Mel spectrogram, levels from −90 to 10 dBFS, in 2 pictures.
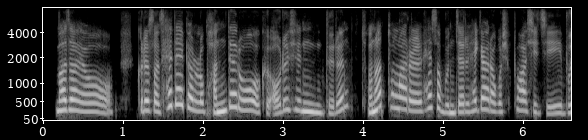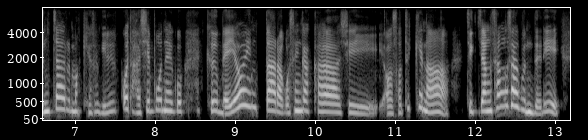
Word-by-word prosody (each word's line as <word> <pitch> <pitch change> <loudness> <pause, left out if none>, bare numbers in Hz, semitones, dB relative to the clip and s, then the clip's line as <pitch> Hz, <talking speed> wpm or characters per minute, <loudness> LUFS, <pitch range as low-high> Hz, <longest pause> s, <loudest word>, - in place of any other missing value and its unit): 맞아요. 240 -6 +2 0.3
그래서 260 -2 +1
세대별로 340 - +2
반대로 255 +3 +4
그 - - -8
어르신들은 235 - 0
전화 240 +10 +4
통화를 290 -9 0
해서 330 +1 -1
문제를 220 +2 -1
해결하고 260 -3 0
싶어하시지 220 -7 -4
문자를 250 +7 +1
막 240 0 -2
계속 215 -2 -11
읽고 245 +8 -3
다시 205 +1 -6
보내고 255 -2 -2 0.3
그 255 0 -2
'매여 280 - +3
있다.'라고 265 - 0
생각하시어서 210 -6 -2
특히나 235 - -1 0.2
직장 245 +2 +1
상사분들이 255 - +1
245 Hz, 335 characters per minute, -19 LUFS, 215-280 Hz, 0.3 s, 반대로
